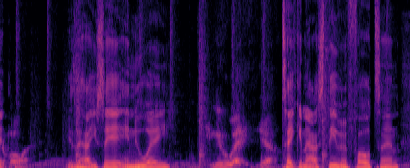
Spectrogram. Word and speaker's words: Inoue: Inoue, yeah.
